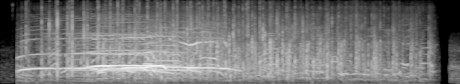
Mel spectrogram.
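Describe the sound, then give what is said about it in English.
An applause sound effect: a crowd bursts into loud, dense applause with whoops and cheers rising over it at first, then the clapping thins and fades before cutting off abruptly after about six seconds. “Cue in the applause.”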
